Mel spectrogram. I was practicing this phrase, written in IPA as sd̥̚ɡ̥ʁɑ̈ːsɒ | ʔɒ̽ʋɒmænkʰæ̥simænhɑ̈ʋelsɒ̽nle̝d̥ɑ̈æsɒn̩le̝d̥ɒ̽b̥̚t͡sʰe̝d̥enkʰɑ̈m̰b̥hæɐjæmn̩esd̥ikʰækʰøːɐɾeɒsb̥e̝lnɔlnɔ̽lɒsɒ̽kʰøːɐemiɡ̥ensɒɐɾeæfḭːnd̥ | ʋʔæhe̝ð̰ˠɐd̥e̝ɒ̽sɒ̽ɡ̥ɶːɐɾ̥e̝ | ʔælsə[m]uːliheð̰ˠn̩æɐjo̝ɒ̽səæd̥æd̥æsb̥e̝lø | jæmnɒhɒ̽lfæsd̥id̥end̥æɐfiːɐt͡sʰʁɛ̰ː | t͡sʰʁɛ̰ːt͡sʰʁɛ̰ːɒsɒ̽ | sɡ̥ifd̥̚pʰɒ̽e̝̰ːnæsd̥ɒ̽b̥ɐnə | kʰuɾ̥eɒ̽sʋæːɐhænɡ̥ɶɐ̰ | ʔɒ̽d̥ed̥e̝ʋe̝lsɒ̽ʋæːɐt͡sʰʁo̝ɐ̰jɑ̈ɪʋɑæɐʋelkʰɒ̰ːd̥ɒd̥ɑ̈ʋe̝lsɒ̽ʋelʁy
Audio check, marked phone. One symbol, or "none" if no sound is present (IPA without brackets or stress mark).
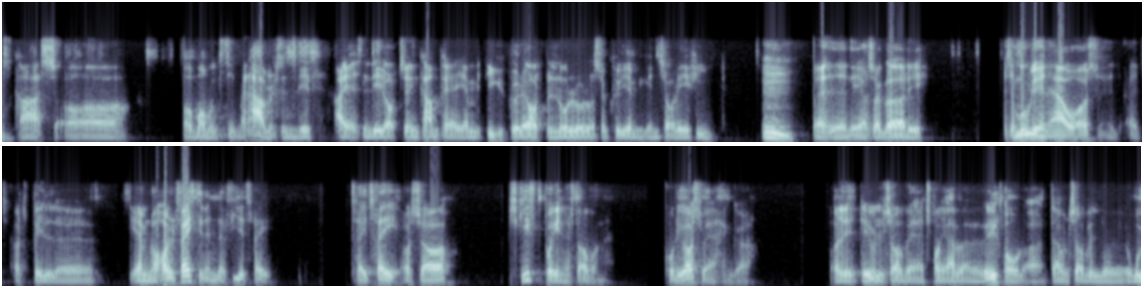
m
